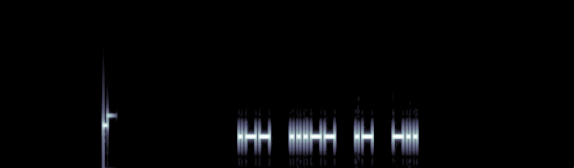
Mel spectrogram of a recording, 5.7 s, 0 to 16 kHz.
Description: Morse code, heard as a keyed tone, about 36 wpm, spaced as for 25 wpm, 700 Hz. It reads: W3AD
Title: USA Call Signs - 4 Characters - 2x Character Spacing - 35wpm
